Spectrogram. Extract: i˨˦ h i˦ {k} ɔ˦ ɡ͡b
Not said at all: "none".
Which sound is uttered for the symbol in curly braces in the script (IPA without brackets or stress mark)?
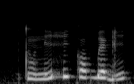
k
